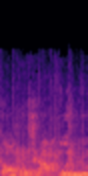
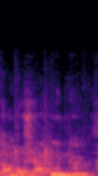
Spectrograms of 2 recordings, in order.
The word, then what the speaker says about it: তমসা কুণ্ডু: আর একটা নাম ভুল উচ্চারণ হয়েছে, তমসা কুণ্ডু, গানে ছিল তমসা কুণ্ডু।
